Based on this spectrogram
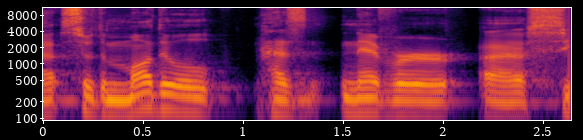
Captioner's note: none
